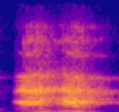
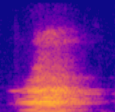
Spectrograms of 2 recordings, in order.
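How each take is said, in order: First: The second hamza is replaced by a clear h. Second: The second hamza is softened between glottal and vowel. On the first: The speaker calls it wrong. "itu itu salah besar ya" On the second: The speaker calls it right. "antara hamzah dan alif bunyinya gimana?"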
